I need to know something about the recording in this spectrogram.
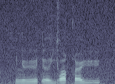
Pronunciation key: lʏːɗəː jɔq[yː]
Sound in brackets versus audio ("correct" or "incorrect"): correct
